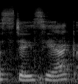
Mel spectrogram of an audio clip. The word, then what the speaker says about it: Stasiak: Stasiak.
